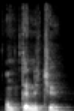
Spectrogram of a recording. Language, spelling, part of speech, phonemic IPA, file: Dutch, antennetje, noun, /ɑnˈtɛnəcə/, Nl-antennetje.ogg
- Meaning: diminutive of antenne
